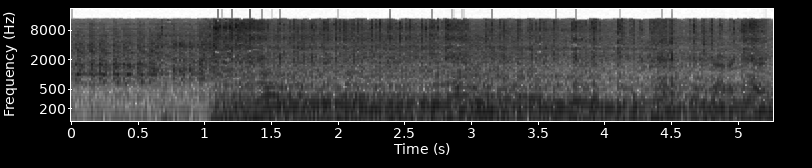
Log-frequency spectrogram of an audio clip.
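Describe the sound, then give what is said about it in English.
A powerful turbocharged V6 race car engine with one big turbo, in a car without its body work, roars to life about a second in as it is fired up, then revs loudly and steadily up and down, dominant, with faint background voices beneath it. “A nice V6 in there with a turbo. One big turbo.”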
